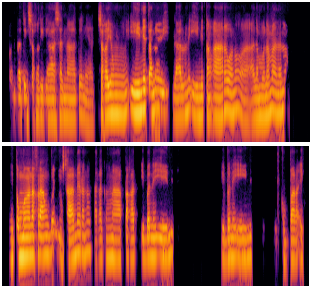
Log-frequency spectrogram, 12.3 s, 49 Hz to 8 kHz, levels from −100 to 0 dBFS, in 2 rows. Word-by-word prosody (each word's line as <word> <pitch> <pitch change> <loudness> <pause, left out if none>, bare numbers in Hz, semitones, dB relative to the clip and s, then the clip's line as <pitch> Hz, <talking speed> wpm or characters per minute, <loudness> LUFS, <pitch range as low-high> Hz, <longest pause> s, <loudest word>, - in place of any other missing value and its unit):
Pagdating 125 0 -6
sa 125 - -3
kalikasan 120 0 -4
natin, 120 +2 -4
eh, - - -10
at - - -28
saka 130 0 +2
yung 140 -1 +3
init 155 0 +6
ano, 145 +3 +3
y 150 0 -2
lalo 125 +1 -1
na 150 - -1
init 125 -5 -2
ng 120 +1 -2
araw 130 +4 +2
ano, 160 0 -3
alam 115 -1 -4
mo 125 - 0
naman 140 +1 +1
ano. 155 - -1 0.7
Nitong 140 +2 +2
mga 145 0 +7
nakaraang 150 0 +3
buwan 170 0 -4
yung - - -3
summer 135 +5 +2
ano 170 +2 -3
talagang 135 0 -7
napakat 135 0 -2
iba 140 0 0
na 140 - +1
yung 145 0 0 0.2
init. 165 - -5 1.0
Iba 130 +1 -2
na 140 - 0
init 135 +1 -3 0.5
ikumpara, 130 +1 -3
i - - -3
135 Hz, 190 wpm, -21 LUFS, 125-145 Hz, 1.0 s, mga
